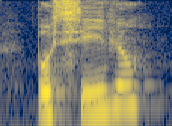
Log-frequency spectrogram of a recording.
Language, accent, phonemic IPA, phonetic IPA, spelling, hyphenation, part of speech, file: Portuguese, Brazil, /poˈsi.vew/, [poˈsi.veʊ̯], possível, pos‧sí‧vel, adjective, Pt-possível.ogg
- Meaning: 1. possible 2. potential 3. likely 4. feasible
